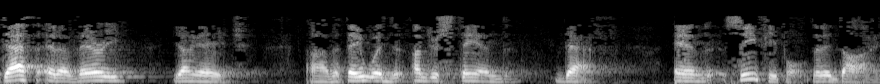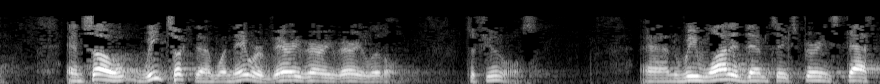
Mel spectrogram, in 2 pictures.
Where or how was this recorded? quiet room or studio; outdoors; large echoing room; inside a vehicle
large echoing room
